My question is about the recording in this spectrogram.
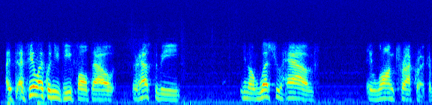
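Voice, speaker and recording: A man calling into a wrestling podcast as its rankings analyst, chatting in a relaxed way and thinking aloud. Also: mid-range voice, creaky, no echo. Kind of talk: sports podcast chat. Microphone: phone line. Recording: tinny phone line.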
